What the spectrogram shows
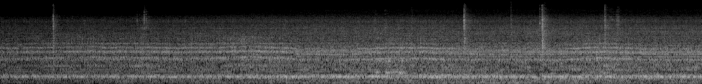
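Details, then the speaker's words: Gasless flux-core MIG welder wire feed motor gives a steady whine at an even pitch with no stutter after tension adjustment; the wire drives through the gun smoothly without slipping. "we're not slipping we're driving the wire through all the time I can feel it coming through the gun"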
